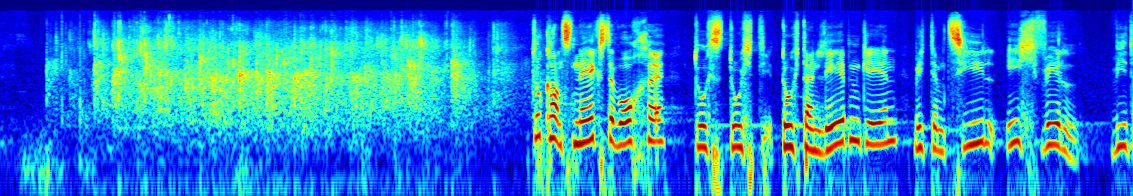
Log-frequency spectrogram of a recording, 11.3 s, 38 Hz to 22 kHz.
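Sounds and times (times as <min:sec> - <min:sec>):
audience applause: 0:00.4 - 0:05.3
speech: 0:05.3 - 0:11.3.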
